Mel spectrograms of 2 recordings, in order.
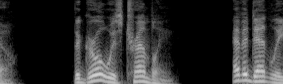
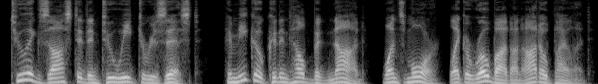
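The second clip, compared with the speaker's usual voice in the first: ordinary delivery, nothing marked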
